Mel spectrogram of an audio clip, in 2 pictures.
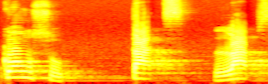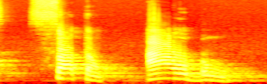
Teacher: A penúltima sílaba é mais forte, ela é mais evidente, ela é pronunciada com mais intensidade. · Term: sílaba tônica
